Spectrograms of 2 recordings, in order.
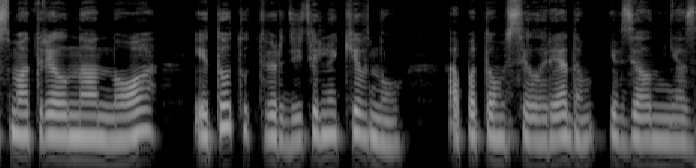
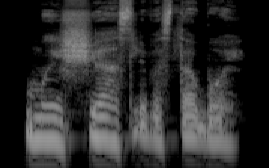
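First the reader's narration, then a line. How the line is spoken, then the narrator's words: Slightly muffled. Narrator (Russian): голос ледяного дракона прозвучал немного глухо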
